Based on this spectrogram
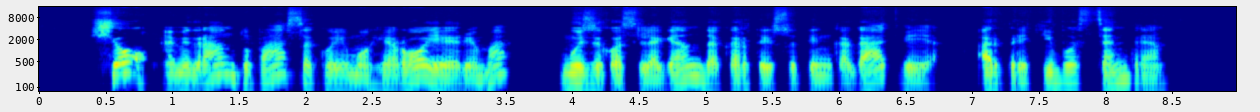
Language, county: Lithuanian, Vilnius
